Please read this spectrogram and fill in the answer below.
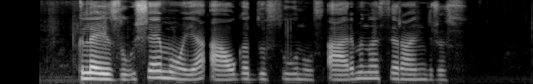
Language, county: Lithuanian, Marijampolė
